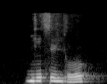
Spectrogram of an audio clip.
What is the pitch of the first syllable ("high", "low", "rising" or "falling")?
high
